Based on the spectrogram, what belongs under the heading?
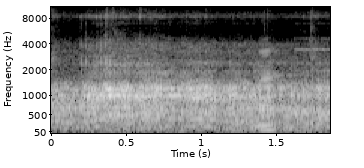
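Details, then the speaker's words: Honda Click 125 scooter: steady grinding whir from the rear while the wheel turns; mechanic suspects a worn or broken bearing or a cracked part in the drive-side assembly, due for repair. "อันนี้ก็จะมีอาการเสียงดังแบบนี้นะช่วงที่ล้อหมุนนะครับก็จะมีอาการเสียงดังนะครับนี้ก็จะมาทำชุดข้างนะครับชุดข้างก็อาจจะเป็นลูกปืนอชุดคัดแตกนะครับ"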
